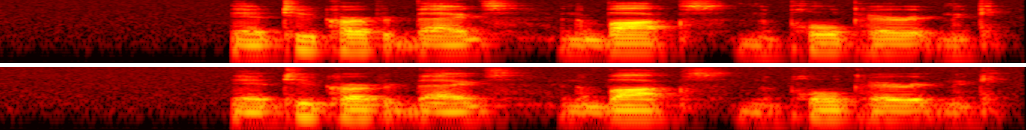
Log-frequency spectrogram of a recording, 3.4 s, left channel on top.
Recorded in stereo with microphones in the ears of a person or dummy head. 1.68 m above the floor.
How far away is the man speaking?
About 1.0 m.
